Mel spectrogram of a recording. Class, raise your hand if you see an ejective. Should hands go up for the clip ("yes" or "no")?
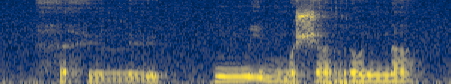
no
